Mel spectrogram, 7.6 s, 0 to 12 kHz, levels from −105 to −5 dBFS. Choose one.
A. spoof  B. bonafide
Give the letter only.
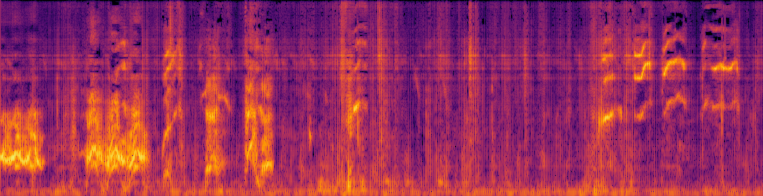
A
